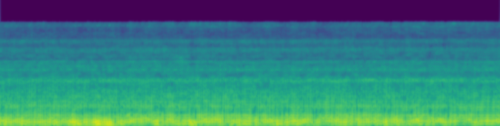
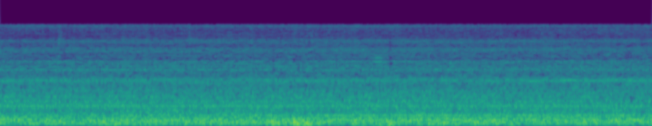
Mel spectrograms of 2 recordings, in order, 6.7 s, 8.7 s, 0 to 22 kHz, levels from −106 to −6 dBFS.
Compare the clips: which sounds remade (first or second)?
first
